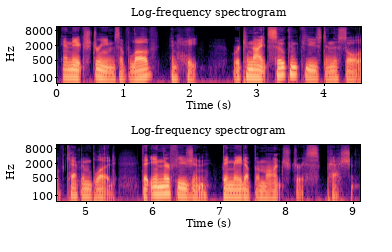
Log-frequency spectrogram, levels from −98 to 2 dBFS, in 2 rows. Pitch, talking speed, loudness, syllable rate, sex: 100 Hz, 185 wpm, -21 LUFS, 4.8 syllables/s, male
